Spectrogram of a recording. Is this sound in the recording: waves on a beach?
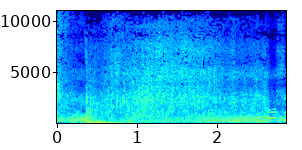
yes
